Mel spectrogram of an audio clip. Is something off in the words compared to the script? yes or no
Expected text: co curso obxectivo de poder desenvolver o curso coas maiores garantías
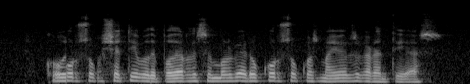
no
